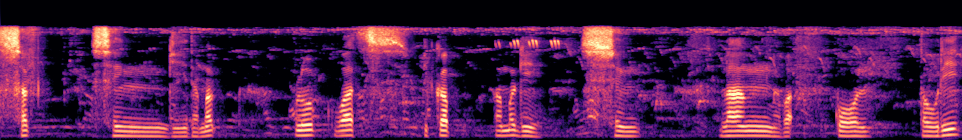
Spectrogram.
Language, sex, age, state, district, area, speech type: Manipuri, male, 60+, Manipur, Chandel, rural, read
